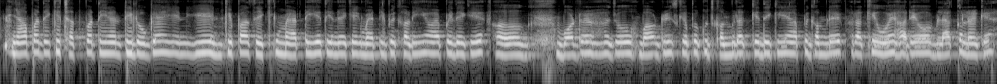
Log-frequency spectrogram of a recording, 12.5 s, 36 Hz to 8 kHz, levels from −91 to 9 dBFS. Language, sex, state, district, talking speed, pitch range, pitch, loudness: Hindi, female, Bihar, Gaya, 220 wpm, 250-270 Hz, 260 Hz, -13 LUFS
